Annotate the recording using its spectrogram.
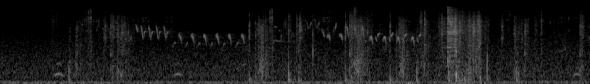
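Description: Steel swords clash and ring sharply.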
